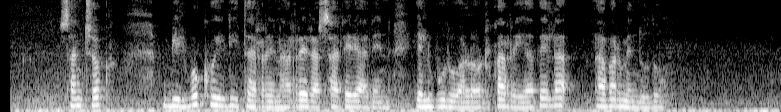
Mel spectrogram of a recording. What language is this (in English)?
Basque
